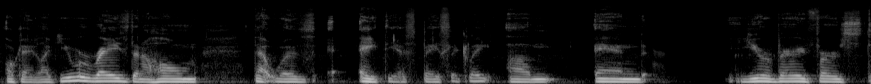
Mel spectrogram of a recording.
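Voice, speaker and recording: A man's voice: medium pitch, dark tone. An American man hosting a podcast, prompting his guest in a folksy, casual way. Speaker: podcast host. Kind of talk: casual interview.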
